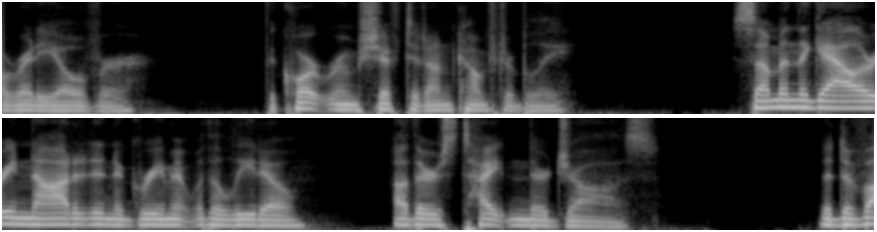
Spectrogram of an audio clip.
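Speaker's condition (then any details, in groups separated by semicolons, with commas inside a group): No condition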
